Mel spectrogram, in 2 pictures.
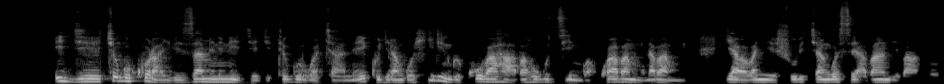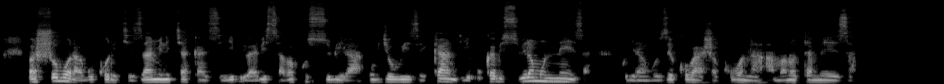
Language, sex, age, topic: Kinyarwanda, male, 25-35, education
